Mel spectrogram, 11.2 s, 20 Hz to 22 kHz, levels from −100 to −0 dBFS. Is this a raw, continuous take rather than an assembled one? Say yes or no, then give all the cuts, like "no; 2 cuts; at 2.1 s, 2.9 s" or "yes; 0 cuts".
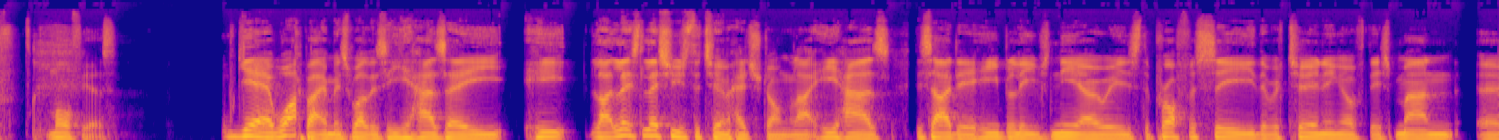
no; 3 cuts; at 2.2 s, 3.8 s, 6.8 s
